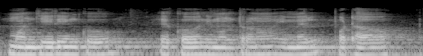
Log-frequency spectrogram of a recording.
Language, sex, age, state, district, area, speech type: Odia, male, 18-30, Odisha, Boudh, rural, read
